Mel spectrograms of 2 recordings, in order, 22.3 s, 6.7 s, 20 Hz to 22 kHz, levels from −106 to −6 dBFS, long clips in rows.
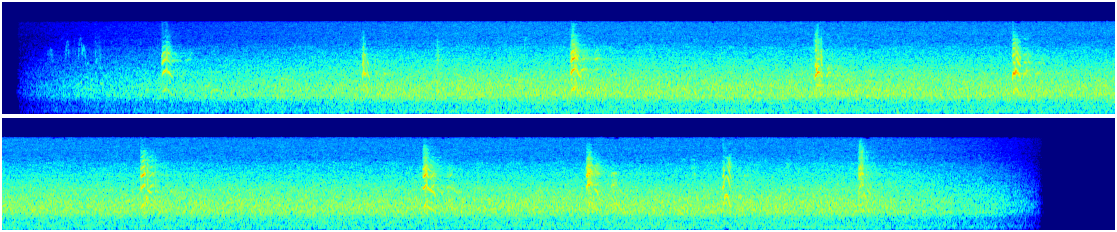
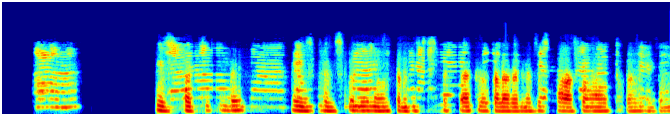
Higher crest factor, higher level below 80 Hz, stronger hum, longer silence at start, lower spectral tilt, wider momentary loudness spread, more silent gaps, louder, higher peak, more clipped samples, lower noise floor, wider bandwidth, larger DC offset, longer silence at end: about the same, 24 dB vs 20 dB; second, -78 dBFS vs -62 dBFS; neither; about the same, 0.45 s vs 0.35 s; second, -1.5 dB/octave vs -9.5 dB/octave; first, 14 LU vs 11 LU; second, none vs 0.82-1.53 s; second, -42 LUFS vs -19 LUFS; second, -20 dBFS vs 0 dBFS; neither; second, -68 dBFS vs under -90 dBFS; first, 11 kHz vs 5.8 kHz; neither; first, 0.9 s vs 0 s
